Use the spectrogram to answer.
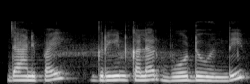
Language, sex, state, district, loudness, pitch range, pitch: Telugu, female, Telangana, Mahabubabad, -12 LUFS, 190-205 Hz, 195 Hz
